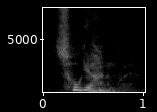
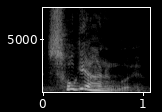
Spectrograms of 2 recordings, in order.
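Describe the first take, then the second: First: "소개하는" said softly, falling away at the end; hushed closing statement; soft falling close. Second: "소개하는" pitched high and pressed; higher, emphatic restatement; raised emphatic close. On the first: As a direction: let "소개하는 거예요" sink quietly. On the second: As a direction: lift "소개하는 거예요" high with conviction. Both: Shown as a demonstration.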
